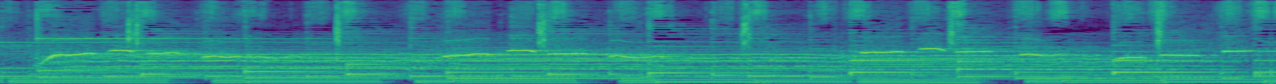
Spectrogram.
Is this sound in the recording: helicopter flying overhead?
no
